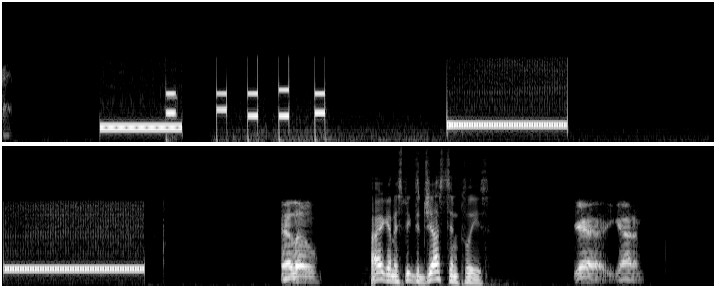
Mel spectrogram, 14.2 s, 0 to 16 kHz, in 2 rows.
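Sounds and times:
telephone dial tone: 1.0 - 1.8, 4.4 - 5.7, 7.1 - 8.6
long steady telephone ringing tones: 1.0 - 2.9, 4.4 - 5.7, 7.1 - 8.6
speech: 10.8 - 12.1, 12.8 - 13.6.

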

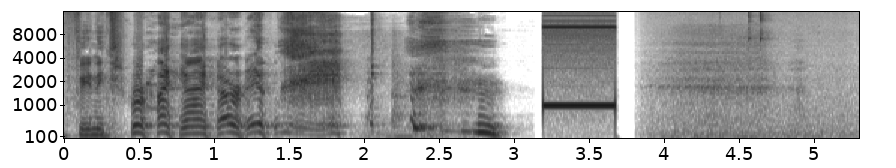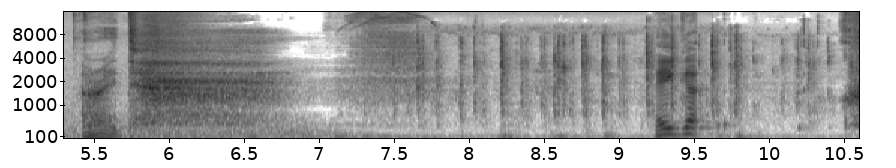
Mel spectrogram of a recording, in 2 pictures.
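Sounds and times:
speech: 0.1 - 3.0, 5.4 - 6.0, 9.2 - 9.8
typing on a mechanical keyboard: 7.4 - 10.5.

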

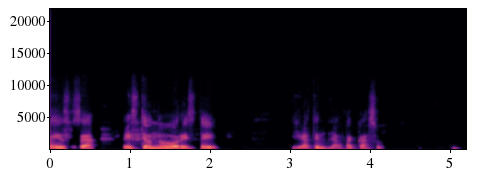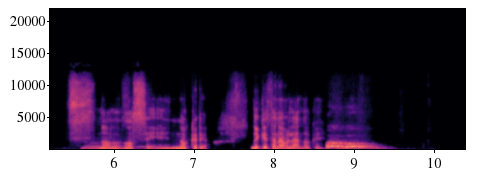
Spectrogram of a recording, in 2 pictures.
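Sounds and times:
speech: 0.0 - 2.2, 3.0 - 4.2, 5.0 - 9.0
single loud dog bark: 8.6 - 9.4.

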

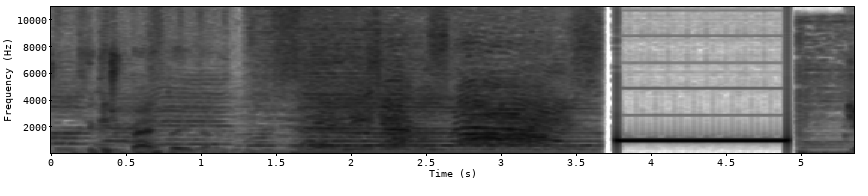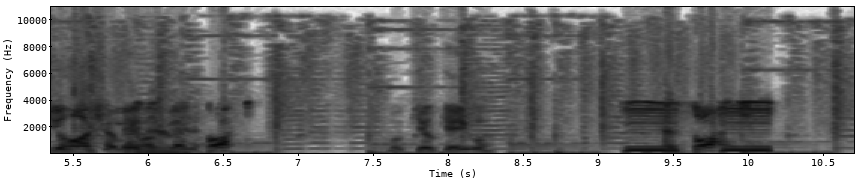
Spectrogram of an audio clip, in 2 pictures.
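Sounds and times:
speech: 0.2 - 2.7, 5.3 - 6.7, 7.6 - 8.5, 9.2 - 10.2
phone notification electronic beep: 3.8 - 5.0, 9.2 - 10.2.

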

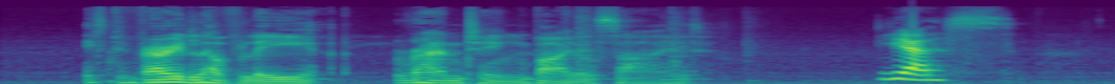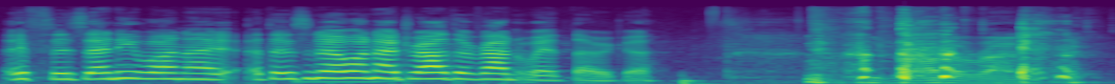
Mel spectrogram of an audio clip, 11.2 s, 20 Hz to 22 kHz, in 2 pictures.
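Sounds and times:
speech: 0.5 - 3.6, 4.4 - 11.0
hoarse coughing: 9.7 - 11.1.

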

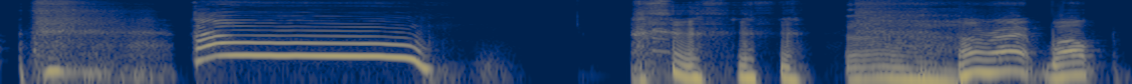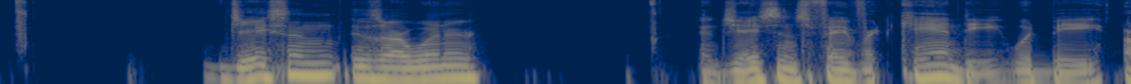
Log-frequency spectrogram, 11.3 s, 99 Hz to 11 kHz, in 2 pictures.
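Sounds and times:
speech: 0.2 - 0.7, 3.4 - 5.6, 6.7 - 8.1, 9.2 - 11.2
man's voice imitating werewolf howl: 1.0 - 2.2.

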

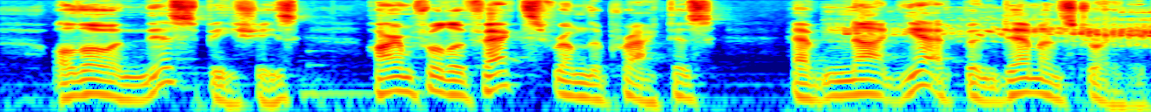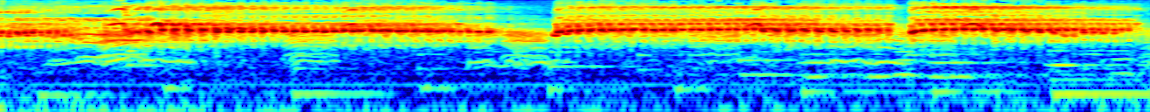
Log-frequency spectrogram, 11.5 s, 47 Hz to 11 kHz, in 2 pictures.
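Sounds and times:
speech: 0.3 - 6.2
parakeet auklet calls: 4.0 - 11.5.

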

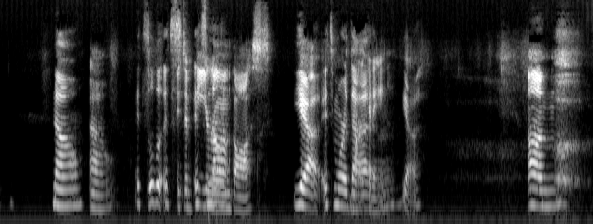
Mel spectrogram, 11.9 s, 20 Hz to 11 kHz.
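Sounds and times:
speech: 1.0 - 8.5, 10.6 - 11.6
person yawning with breathy voiced groan: 11.0 - 11.8.

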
